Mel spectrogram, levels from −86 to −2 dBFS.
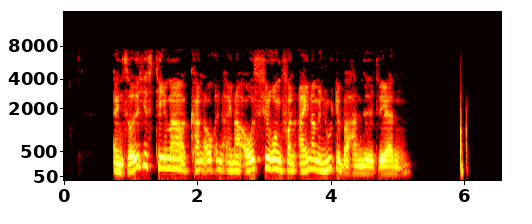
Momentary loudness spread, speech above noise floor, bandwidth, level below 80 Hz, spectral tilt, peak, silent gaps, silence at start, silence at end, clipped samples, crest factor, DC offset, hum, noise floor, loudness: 12 LU; over 75 dB; 7.4 kHz; -54 dBFS; -6.5 dB/octave; -2 dBFS; none; 0.75 s; 0.6 s; under 0.1%; 16 dB; under 0.1%; none; under -90 dBFS; -16 LUFS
